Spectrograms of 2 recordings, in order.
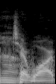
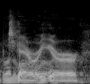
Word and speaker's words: Terroir: one a lot of people couldn't pronounce it Tero became terer Terror blah blah blah yeah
